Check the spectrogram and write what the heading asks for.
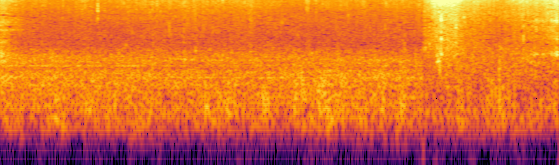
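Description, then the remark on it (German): A large tanker ship on the Rhine rumbles past close by a buoy, its deep, steady engine drone mixed with broad washing water and wind noise, with a brief brighter hiss near the end. “Der Tanker ist gerade ziemlich eng an der Boje vorbeigedüst.”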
